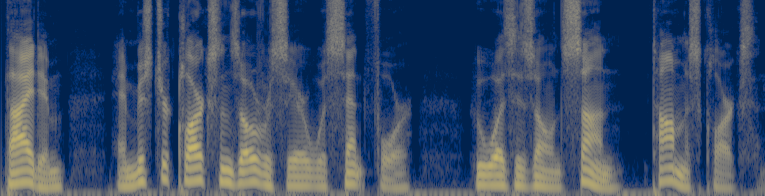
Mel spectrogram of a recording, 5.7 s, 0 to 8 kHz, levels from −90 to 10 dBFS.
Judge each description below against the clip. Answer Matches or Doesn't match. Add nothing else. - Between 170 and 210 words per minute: Matches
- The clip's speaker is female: Doesn't match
